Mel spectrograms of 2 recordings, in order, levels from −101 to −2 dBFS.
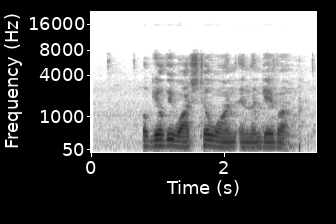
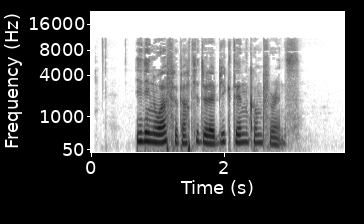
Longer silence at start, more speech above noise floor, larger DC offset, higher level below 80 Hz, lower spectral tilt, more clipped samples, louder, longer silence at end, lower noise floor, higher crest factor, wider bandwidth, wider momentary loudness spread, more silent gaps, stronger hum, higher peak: about the same, 0.75 s vs 0.7 s; second, 39 dB vs 62 dB; neither; second, -62 dBFS vs -42 dBFS; about the same, -6.5 dB/octave vs -6 dB/octave; neither; second, -25 LUFS vs -19 LUFS; second, 0.35 s vs 0.75 s; second, -64 dBFS vs -80 dBFS; about the same, 16 dB vs 18 dB; second, 7.8 kHz vs 11.5 kHz; second, 10 LU vs 15 LU; neither; neither; second, -10 dBFS vs -2 dBFS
